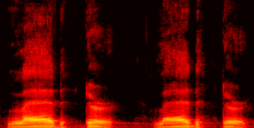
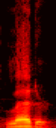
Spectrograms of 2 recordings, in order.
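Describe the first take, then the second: First: Ladder split as "lad... der", a D in each half; syllable-by-syllable demo. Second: Said in the usual way. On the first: Shown as a demonstration. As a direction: break "ladder" in two, sounding both d's. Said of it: "a D sound in the first syllable". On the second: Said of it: "D sound in the second syllable".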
